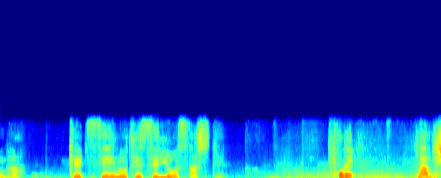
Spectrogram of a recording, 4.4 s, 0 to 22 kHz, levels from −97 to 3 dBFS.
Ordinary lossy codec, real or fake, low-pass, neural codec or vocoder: Opus, 16 kbps; fake; 7.2 kHz; codec, 16 kHz, 0.8 kbps, ZipCodec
